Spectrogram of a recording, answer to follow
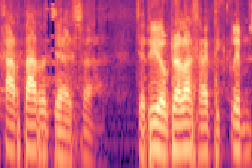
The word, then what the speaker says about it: Kartaredjasa: Karena so tulisannya A, bacanya Kartarejasa.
